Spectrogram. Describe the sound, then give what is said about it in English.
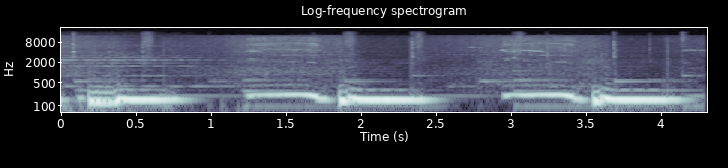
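A bittern's deep, resonant booming call, several low hollow notes in a rhythmic, paired pattern with short gaps, loud with nothing else heard. “There's the strange scooching sound of a bittern.”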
